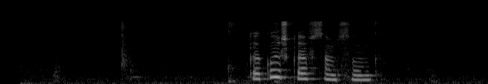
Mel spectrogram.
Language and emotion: Russian, neutral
